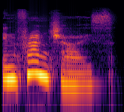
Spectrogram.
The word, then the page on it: enfranchise: British English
